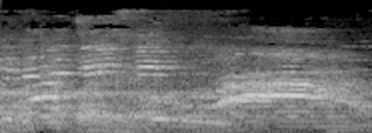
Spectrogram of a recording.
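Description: Children's voices talking and calling out, some of them high-pitched.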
